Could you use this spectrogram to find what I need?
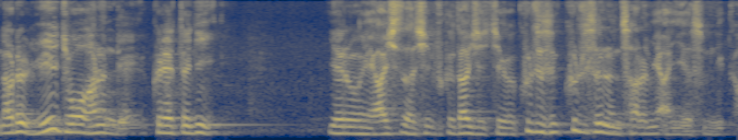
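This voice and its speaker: A man with a fairly high pitch and a dark, mellow tone speaks at a moderate pace. His intonation is fairly even, and audible room echo can be heard. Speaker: retired pastor. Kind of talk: sermon. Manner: halting.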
